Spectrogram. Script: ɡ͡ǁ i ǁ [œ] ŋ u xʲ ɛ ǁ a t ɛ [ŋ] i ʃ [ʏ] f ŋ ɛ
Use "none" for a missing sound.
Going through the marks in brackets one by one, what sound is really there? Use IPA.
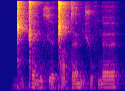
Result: œ, ŋ, u

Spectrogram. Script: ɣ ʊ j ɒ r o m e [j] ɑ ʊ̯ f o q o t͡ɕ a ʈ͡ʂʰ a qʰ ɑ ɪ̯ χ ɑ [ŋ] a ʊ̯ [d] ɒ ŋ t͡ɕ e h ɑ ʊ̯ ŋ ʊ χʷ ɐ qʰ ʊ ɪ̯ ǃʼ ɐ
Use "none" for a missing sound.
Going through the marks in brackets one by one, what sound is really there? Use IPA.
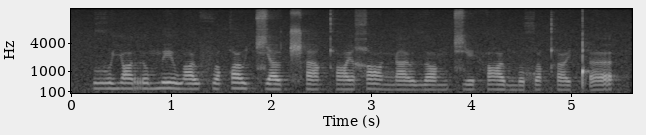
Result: w, ŋ, ð

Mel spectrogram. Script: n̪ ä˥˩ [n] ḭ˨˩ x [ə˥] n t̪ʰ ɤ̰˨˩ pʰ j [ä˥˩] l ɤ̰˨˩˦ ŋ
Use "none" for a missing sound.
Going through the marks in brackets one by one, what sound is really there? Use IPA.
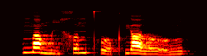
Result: m, ə˥, ä˥˩

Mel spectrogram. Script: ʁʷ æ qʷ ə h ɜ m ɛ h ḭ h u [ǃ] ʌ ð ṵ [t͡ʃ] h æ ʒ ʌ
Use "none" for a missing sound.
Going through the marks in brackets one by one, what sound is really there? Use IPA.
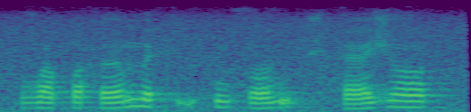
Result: x, t͡ʃ

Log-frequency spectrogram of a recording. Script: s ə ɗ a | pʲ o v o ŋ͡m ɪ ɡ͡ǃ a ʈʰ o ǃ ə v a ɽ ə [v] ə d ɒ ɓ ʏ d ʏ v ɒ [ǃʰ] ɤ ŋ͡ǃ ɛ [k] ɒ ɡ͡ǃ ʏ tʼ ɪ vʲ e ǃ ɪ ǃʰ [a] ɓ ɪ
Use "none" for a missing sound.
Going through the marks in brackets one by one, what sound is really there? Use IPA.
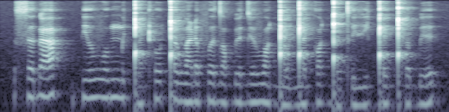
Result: f, ŋ͡ǃ, k, ə

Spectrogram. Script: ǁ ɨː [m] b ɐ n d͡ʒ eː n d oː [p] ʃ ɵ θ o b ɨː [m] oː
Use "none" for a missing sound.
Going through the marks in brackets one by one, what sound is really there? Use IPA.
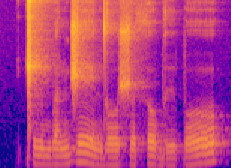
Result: m, none, p

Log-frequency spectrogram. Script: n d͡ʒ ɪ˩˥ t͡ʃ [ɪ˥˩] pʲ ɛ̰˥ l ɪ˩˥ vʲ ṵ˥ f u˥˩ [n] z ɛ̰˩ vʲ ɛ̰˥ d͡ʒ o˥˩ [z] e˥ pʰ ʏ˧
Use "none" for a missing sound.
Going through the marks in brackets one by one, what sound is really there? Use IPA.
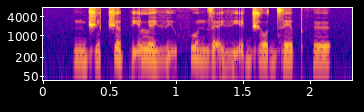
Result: ə˥˩, n, d͡z

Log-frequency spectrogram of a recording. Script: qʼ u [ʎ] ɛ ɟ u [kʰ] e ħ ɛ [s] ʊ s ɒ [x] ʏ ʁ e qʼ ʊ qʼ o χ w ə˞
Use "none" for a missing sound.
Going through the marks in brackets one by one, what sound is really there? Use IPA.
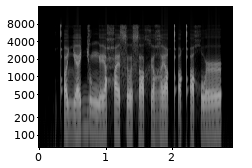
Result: ʎ, ŋ, s, x

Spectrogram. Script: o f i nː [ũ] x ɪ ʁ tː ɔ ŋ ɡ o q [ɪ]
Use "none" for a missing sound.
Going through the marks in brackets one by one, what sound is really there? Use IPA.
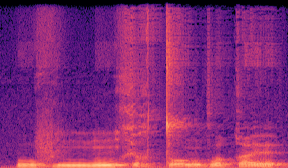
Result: ũ, ɛ

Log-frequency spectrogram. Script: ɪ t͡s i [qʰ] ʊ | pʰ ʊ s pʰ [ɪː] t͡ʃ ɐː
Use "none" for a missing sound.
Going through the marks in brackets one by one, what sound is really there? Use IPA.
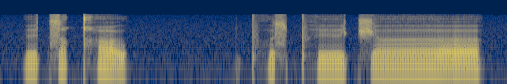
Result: qʰ, ɪː

